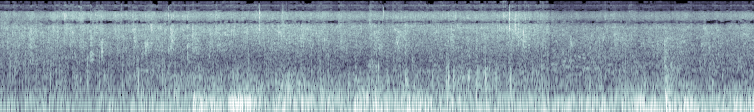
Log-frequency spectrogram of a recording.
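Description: Steady heavy rain pours down, a dense continuous hiss of drops striking surfaces, with no speech over it.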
